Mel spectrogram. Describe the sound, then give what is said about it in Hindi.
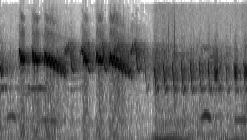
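Birds chirp and twitter continuously in trees laden with flowers and fruit in spring, in bright, rapid bursts, several calls overlapping in a busy outdoor chorus, with a second quicker series of repeated chirps toward the end. “चारों ओर फूलों फलों लदे हुए वृक्ष ही वृक्ष थे उस पर पक्षी चहक रहे थे”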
